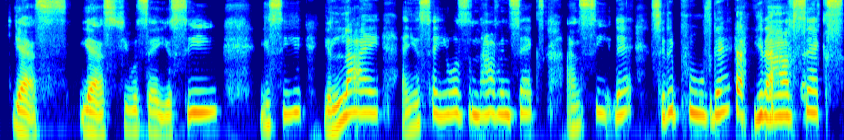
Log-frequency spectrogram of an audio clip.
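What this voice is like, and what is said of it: Jamaican accent. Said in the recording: “what kind of accent is that, that's a Jamaican accent ... I am Jamaican born.”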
